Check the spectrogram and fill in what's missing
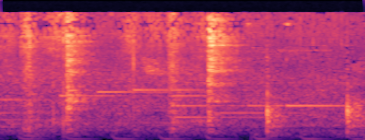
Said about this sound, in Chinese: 要把板筋肉和猪血切一下，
